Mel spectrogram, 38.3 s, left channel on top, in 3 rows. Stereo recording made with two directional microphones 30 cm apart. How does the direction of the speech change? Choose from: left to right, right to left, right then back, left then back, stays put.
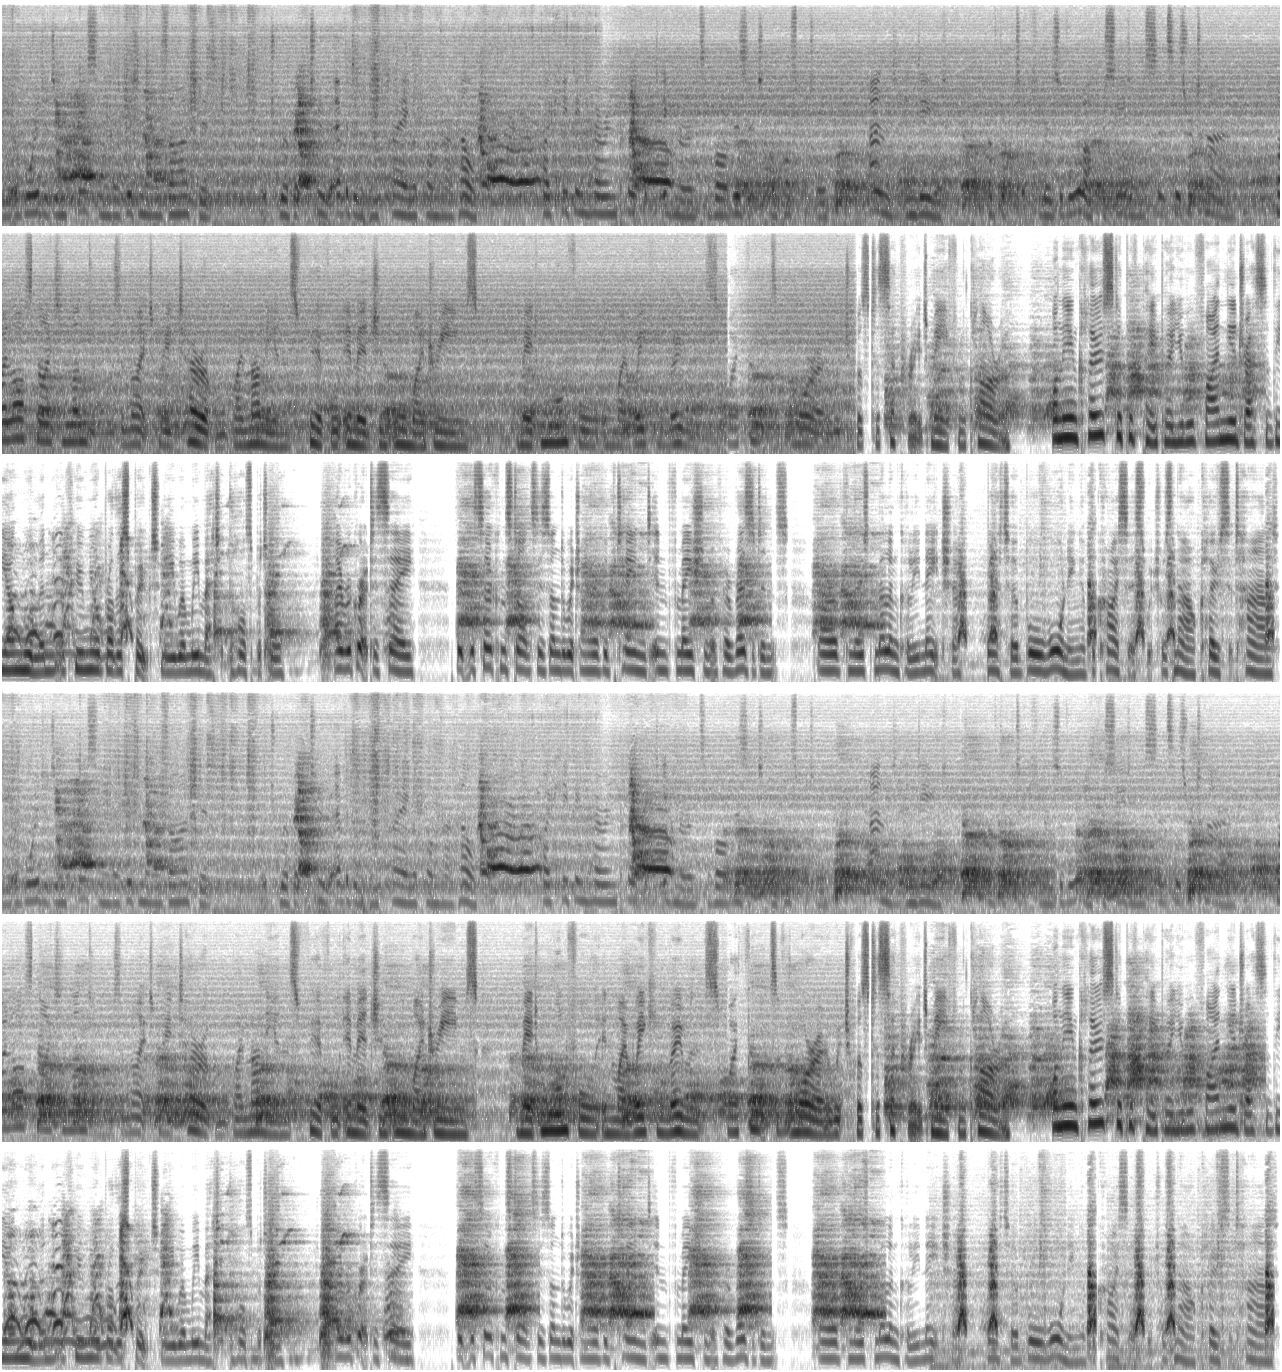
right then back.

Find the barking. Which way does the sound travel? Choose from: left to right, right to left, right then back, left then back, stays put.
left to right.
